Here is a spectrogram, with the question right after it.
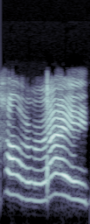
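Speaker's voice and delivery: high, loud "all right"; big cheery encouragement; cheer. Real, not acted. Praising child.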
